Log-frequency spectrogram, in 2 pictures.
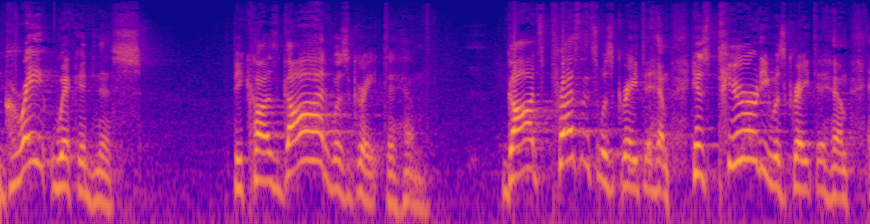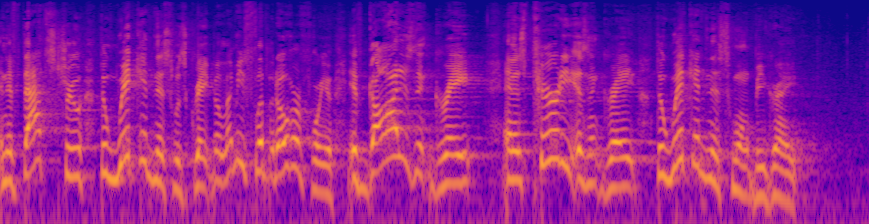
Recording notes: Faith Baptist Church in Hamilton, NJ.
